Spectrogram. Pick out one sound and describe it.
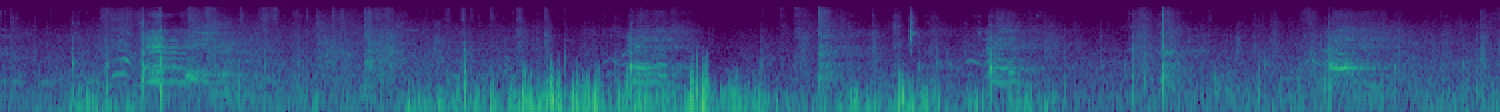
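A young woman grunts sharply as she hits the ball.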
